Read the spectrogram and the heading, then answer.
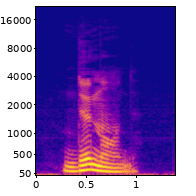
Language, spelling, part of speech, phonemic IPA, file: French, demande, noun / verb, /də.mɑ̃d/, Fr-demande.ogg
- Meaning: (noun) 1. request (act of requesting) 2. demand 3. small fine (paid after breaking a rule); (verb) inflection of demander: first/third-person singular present indicative/subjunctive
